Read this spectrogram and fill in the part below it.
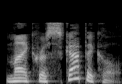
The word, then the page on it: microscopical: British English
